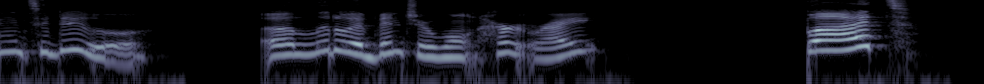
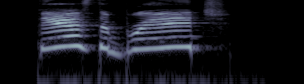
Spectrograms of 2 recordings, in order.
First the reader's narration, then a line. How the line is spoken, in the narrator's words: Nathaniel yelled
